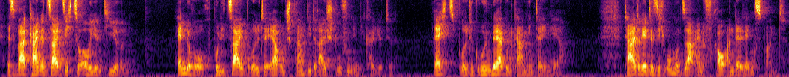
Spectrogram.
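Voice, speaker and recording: A man reading aloud from his own crime novel, tense and measured, with the dialogue kept in his narrating voice. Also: medium pitch, creaky, darkish tone, echoey room. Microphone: studio microphone.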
